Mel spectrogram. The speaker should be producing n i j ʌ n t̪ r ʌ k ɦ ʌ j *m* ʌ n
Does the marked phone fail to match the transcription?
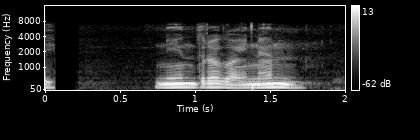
yes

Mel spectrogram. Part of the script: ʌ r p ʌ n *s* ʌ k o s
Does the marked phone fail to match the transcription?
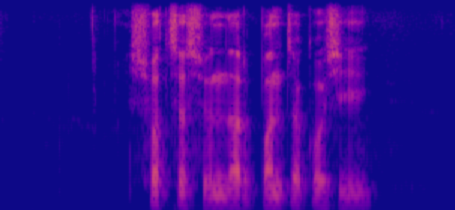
yes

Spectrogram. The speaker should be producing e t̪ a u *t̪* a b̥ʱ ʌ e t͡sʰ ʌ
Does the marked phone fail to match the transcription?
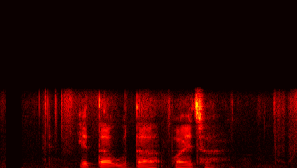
no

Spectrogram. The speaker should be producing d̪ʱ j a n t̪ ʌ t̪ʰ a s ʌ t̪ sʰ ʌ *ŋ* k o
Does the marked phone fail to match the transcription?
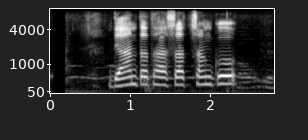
no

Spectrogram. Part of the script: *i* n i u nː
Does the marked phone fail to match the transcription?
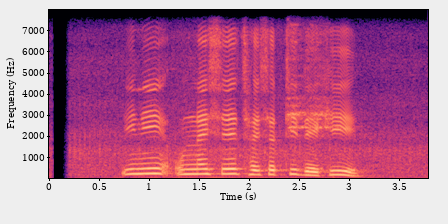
no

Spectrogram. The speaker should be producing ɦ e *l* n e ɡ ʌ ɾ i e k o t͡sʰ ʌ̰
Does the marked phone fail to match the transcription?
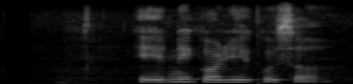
yes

